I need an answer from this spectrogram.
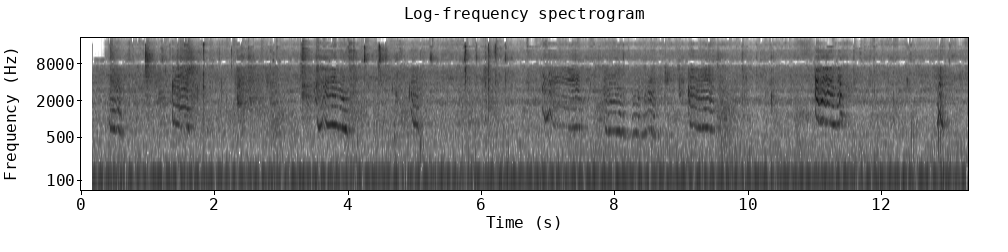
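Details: Otter making cute noises while eating snacks indoors: thin, high squeaky chirps that slide downward, repeated irregularly about twice a second, over a steady low electrical hum.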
